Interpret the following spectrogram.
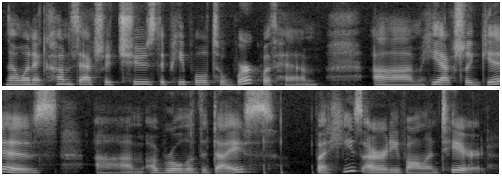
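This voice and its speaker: A woman's voice: fairly low pitch, unhurried, a little mellow. Woman teacher walking through a text. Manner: explanatory, many "um"s and "right?" checks. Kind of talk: recorded literature lesson.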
